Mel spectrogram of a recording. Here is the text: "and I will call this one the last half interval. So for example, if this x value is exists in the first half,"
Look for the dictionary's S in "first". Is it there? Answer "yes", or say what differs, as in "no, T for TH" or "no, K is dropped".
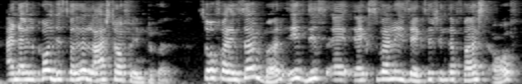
yes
